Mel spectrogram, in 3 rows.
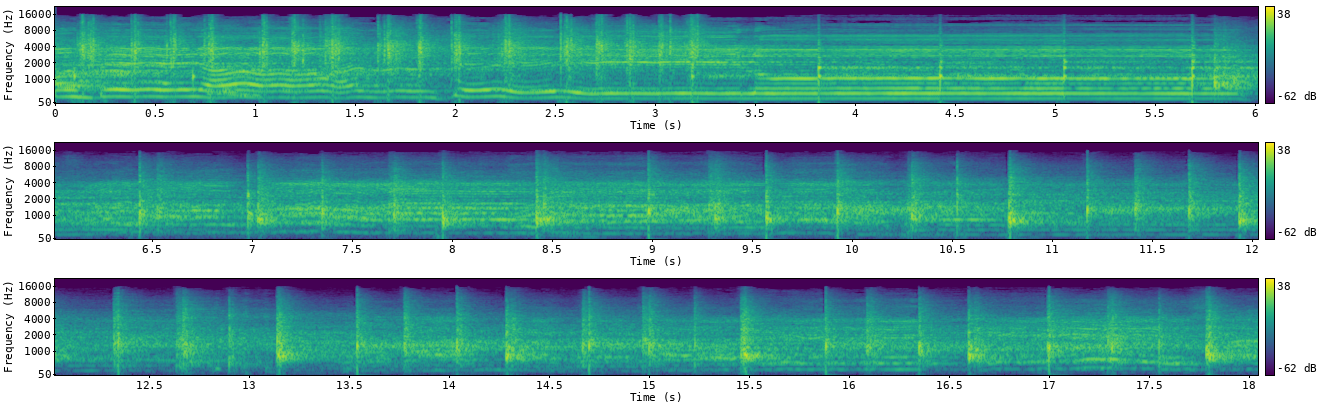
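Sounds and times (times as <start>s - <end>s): men chanting together: 0.0s - 18.0s
sharp percussion strikes: 0.0s - 18.0s.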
